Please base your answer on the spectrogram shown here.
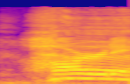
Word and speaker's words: herb: You find a green herb. Sorry, you got to pronounce it with the right way. The right way. Hard herb. H.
